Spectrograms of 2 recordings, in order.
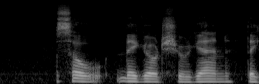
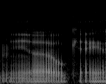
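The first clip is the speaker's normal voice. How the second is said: much lower, grudging mock grunt; Roadhog; 11 semitones lower, 4 dB quieter than usual. Roadhog shrugging off Junkrat in a much lower grudging voice. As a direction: drop way down into a reluctant brute. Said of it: "Roadhog says".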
